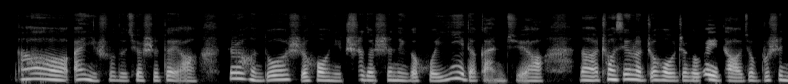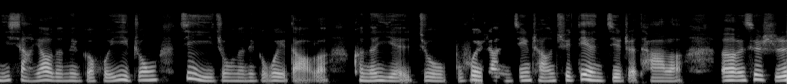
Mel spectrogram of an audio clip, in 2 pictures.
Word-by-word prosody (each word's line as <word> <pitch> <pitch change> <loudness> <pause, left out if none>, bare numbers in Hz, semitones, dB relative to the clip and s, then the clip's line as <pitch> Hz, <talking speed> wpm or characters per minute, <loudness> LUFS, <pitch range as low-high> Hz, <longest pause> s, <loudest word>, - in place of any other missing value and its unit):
哦， 235 -4 +3
诶， 230 0 +1
你 195 -5 0
说 195 +3 -9
的 175 -2 -6
确 185 +2 -3
实 180 -1 -4
对 195 +1 0
啊， 160 -1 -4 0.3
就 275 - 0
是 270 - +3
很 205 -8 -1
多 210 +5 +2
时 180 -6 -1
候 185 0 +2
你 165 -2 -5
吃 215 - -6
的 190 -2 0
是 195 +1 -4
那 185 -2 -2
个 - - 0
回 165 - -2
忆 255 +7 0
的 205 - 0
感 175 -3 -6
觉 - - -7
啊， 165 -1 -1 0.3
那 190 -1 +3
创 225 +2 +4
新 235 +2 +2
了 210 - +5
之 195 +1 -1
后， 190 -3 +4
这 185 +1 -3
个 175 - +1
味 215 -3 +5
道 175 -3 0
就 185 +2 -3
不 180 +2 -6
是 205 +2 -3
你 185 -1 -1
想 185 -6 -3
要 195 +2 +4
的 170 -1 -3
那 170 0 -4
个 160 - -3
回 160 0 -3
忆 210 +2 +3
中、 200 +2 +1 0.2
记 275 -2 +1
忆 165 - -2
中 170 0 -5
的 165 - -4
那 165 0 -6
个 - - -6
味 175 -2 +2
道 - - 0
了， - - -2 0.2
可 180 - -2
能 175 +2 +2
也 165 -2 -1
就 165 -3 -2
不 - - -10
会 200 +4 +4
让 180 -3 -1
你 - - -9
经 185 +3 -1
常 165 -2 -1
去 195 +1 -1
惦 195 -4 +5
记 165 -2 0
着 - - -2
它 155 0 -1
了。 150 0 -1 0.4
呃， 190 0 +6
确 220 +3 +3
实， 190 -2 +4
185 Hz, 295 characters per minute, -24 LUFS, 170-200 Hz, 0.4 s, 呃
